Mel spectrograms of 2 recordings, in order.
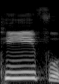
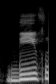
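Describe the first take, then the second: First: थीफ starting with an aspirated th, long ee; th sound. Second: दीफ starting with a voiced d; wrong d sound. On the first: Teacher modelling the word for learners, थ opening थीफ. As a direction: begin थीफ on an airy थ. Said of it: "यहाँ पर थ pronounce किया". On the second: Teacher showing the misreading, voiced द opening दीफ. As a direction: put द in place of थ in दीफ. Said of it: "दीफ नहीं पढ़ेंगे". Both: Shown as a demonstration.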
